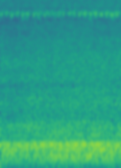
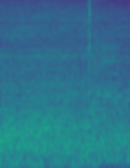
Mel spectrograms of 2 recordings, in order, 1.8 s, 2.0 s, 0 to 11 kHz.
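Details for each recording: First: Bryant/Carrier rooftop package unit with the thermostat bypassed into cool mode: a heavy, vibrating, lawnmower-like droning roar with a buzzy hum and occasional knocking. Heavy belt dust was found. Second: Bryant/Carrier package unit after replacing the worn blower motor, motor pulley and belt, thermostat jumped to stage 2 cooling, new motor drawing 1.6 amps: smooth even rush of air, no thumping or rattle, no longer lawnmower-like; 57°F supply, 75°F return; normal blower operation.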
